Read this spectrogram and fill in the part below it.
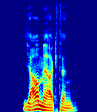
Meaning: dative plural of Jahrmarkt
- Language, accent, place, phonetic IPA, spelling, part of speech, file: German, Germany, Berlin, [ˈjaːɐ̯ˌmɛʁktn̩], Jahrmärkten, noun, De-Jahrmärkten.ogg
